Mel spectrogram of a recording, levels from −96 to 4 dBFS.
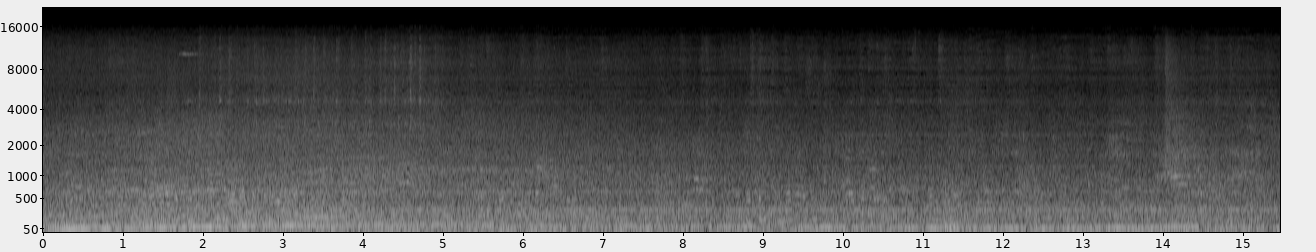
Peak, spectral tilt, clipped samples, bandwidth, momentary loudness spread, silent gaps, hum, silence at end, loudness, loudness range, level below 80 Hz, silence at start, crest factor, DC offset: -28 dBFS; -5.5 dB/octave; under 0.1%; 16 kHz; 6 LU; none; none; 0 s; -44 LUFS; 5 LU; -46 dBFS; 0 s; 14 dB; under 0.1%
